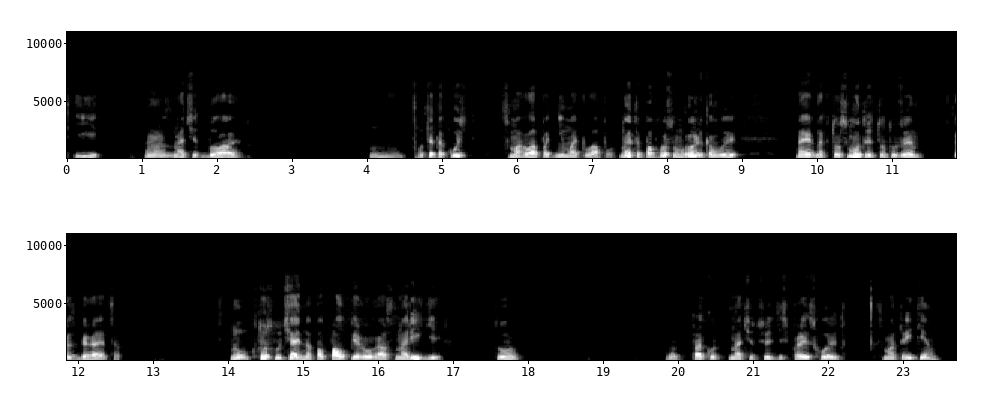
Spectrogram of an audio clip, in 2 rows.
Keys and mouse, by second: 1.0 shift+middle click, 4.8 click, 7.9 shift+middle click, 11.7 click.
